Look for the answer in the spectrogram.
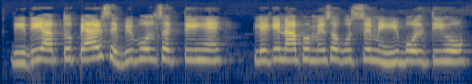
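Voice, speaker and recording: A woman voicing a meek, polite young wife in a cartoon, speaking in a soft, pleading, conciliatory way. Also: extremely high pitch, fairly even intonation, a little slow, lo-fi sound. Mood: placating. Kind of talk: animated cartoon voice acting.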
